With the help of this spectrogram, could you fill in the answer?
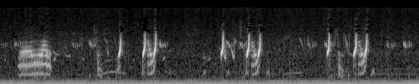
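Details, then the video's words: Common quail, described as a female, giving sharp high triplet notes, three quick pips repeated about once a second after one nasal, harmonic squawk at the start. Steady low hum underneath. "common quail.quail sound effect.batair ki Awaz.Звук самки перепела.صدای بلدرچین.صوت السمان"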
